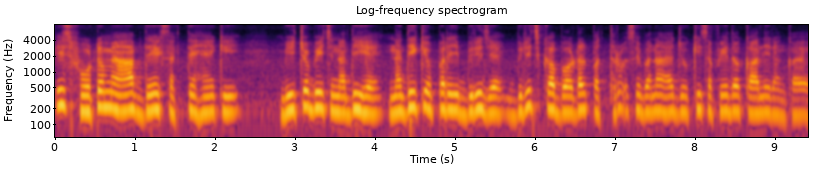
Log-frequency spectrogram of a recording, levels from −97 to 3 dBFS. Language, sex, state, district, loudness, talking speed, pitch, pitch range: Hindi, male, Bihar, Madhepura, -17 LUFS, 210 wpm, 180 Hz, 170-195 Hz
